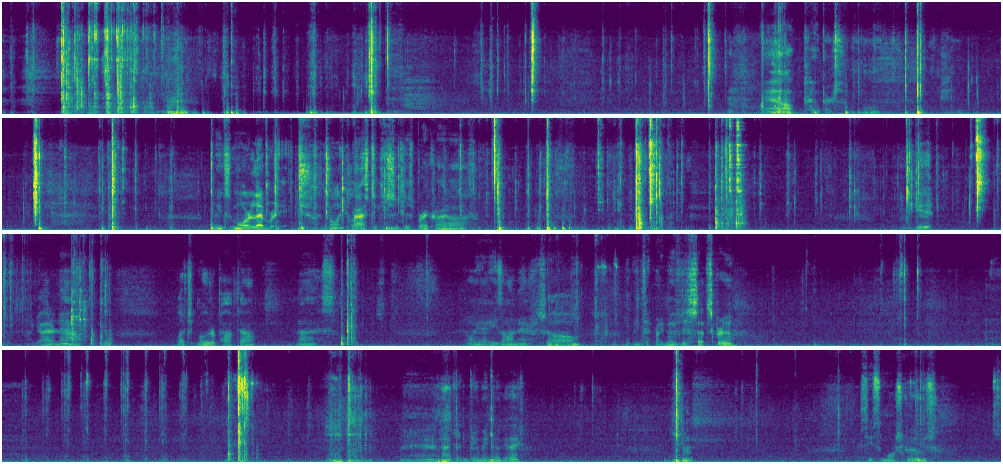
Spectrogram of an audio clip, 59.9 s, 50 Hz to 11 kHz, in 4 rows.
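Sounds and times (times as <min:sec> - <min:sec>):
plastic parts clattering: 0:00.8 - 0:06.0, 0:15.3 - 0:30.3
low hum: 0:01.2 - 0:59.9.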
